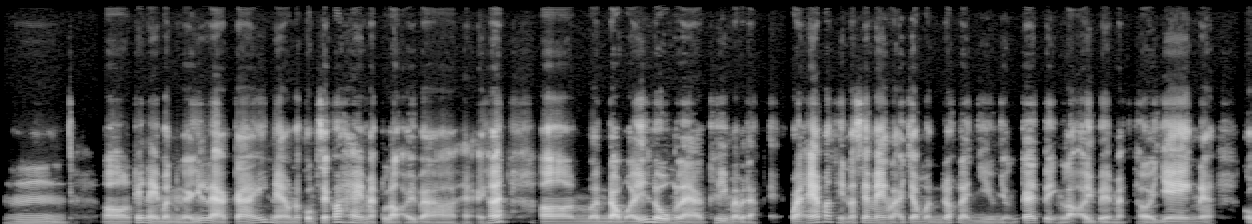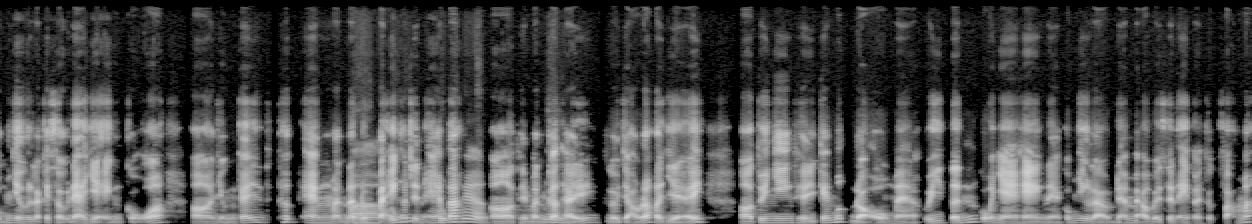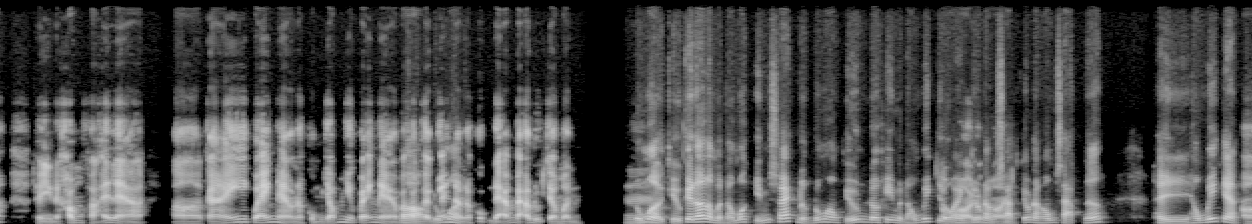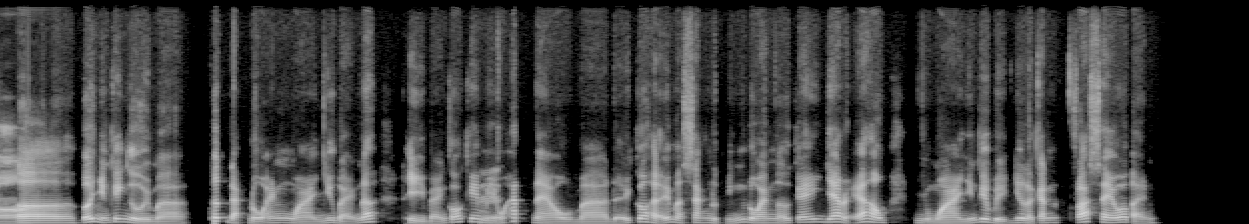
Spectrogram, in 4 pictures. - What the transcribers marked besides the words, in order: other background noise; tapping; in English: "app"; in English: "app"; in English: "hách"; "hack" said as "hách"; in English: "flash"
- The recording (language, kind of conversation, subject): Vietnamese, podcast, Bạn thường có thói quen sử dụng dịch vụ giao đồ ăn như thế nào?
